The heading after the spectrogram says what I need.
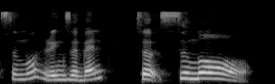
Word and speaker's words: sumo: once again this is a word that is mispronounced we say we I think uh say suo because we don't to saymo right but it's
